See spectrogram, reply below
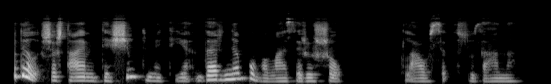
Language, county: Lithuanian, Vilnius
